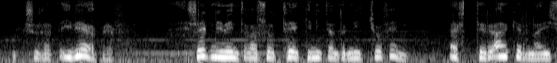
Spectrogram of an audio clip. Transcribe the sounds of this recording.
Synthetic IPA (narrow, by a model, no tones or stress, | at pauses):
sɛnsakt̪ivɛːɣapɾɛːf | sejt̪nɪmɪnt̪ɪvaɾ̥sɔt̪ʰɛːcɪnit̪jahʏnɾaniːt̪ʰjuɔfɪmː | ɛft̪ɪɾaðcɪɾnai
